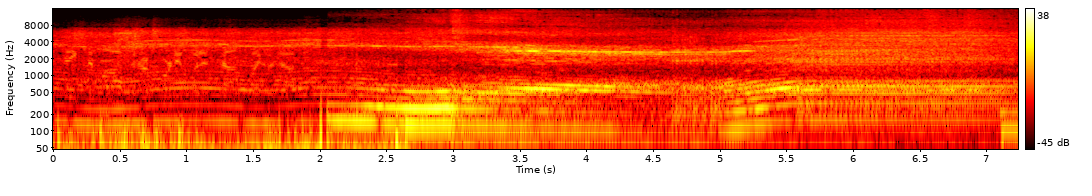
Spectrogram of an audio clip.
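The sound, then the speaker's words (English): A saw cutting through concrete drones and whines, muffled through hearing protection, its pitch wavering up and down at moderate volume while people talk over it. “Now someone has started to saw through the concrete nearby, but the TCAPs are attenuating the sound so that Sam and Katie can still hear it, but it's a much lower volume.”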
